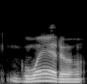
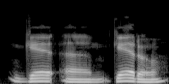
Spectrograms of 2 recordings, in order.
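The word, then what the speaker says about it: güero: Now what if you see a U with 2 little dots over it? Well, that means that a U that would have otherwise been silent is now pronounced. So you say guero or agüita. If it didn't have those 2 dots, you would have said guero or aguita.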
